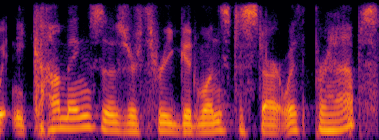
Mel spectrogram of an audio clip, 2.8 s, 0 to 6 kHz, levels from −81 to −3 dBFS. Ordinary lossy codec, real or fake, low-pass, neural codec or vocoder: Opus, 32 kbps; real; 5.4 kHz; none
